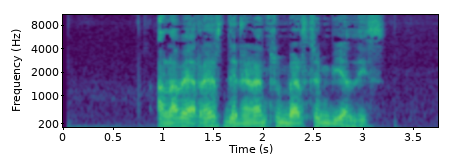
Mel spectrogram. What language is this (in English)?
Basque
